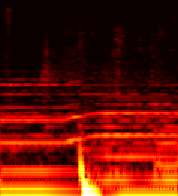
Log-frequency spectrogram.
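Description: Fish roe fritters fry in hot oil with a steady, close crackling sizzle, joined by a short thud midway.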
